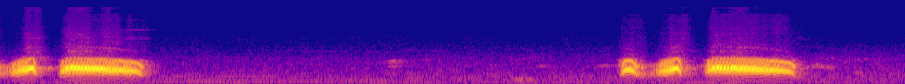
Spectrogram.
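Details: Spotted dove giving thúc gù coos close to a decoy bird; the tail of one phrase, then after a three-second silence a full phrase of two quick coos and a longer low coo.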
